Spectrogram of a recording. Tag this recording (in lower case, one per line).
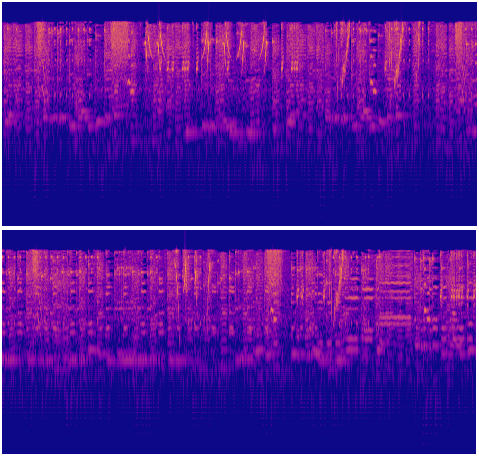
music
